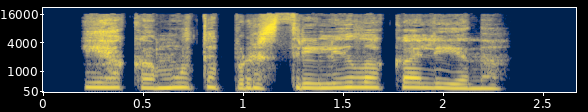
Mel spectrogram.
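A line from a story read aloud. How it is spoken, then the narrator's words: Frightened confession. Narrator (Russian): испуганно призналась я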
